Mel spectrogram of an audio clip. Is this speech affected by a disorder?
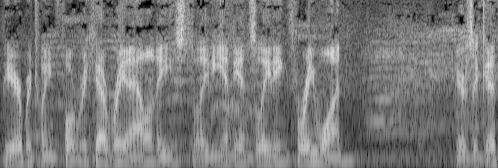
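No.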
